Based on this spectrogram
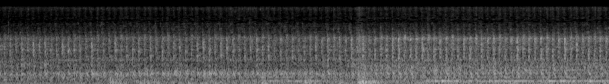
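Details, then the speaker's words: Mitsubishi Kuda diesel, cold engine before engine overhaul, already smoking: clattering idle with an uneven, loose knock about twice a second and vibration, not harsh; sounds tired and worn, rough worn idle, engine judged to need overhaul. "Untuk suaranya bagaimana mesin ini ya? Bisa didengarkan dulu. Karena menurut saya suaranya tidak kasar, tidak kelak-klak, cuma getar-getar"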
